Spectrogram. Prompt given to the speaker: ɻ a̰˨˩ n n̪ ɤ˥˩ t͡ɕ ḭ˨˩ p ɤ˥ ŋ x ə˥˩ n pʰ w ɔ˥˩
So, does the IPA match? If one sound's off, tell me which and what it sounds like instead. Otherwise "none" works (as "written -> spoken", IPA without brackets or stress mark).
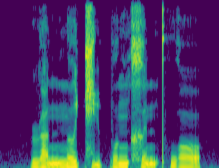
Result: ə˥˩ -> ə̰˨˩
